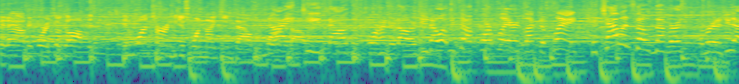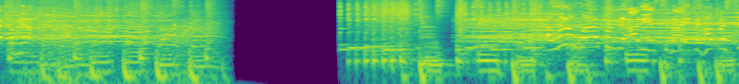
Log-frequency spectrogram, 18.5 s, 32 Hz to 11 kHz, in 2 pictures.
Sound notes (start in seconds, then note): 14.9 applause and cheering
